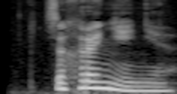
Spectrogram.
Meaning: 1. preservation, conservation (the act of preserving, conserving) 2. saving (e.g. a computer file) 3. safe-keeping
- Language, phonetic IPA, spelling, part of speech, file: Russian, [səxrɐˈnʲenʲɪje], сохранение, noun, Ru-сохранение.ogg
